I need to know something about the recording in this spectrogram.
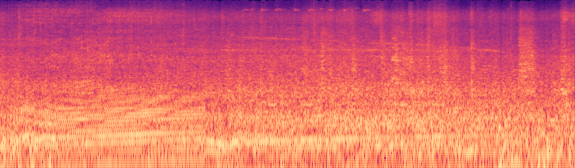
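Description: Hino container truck with its trailer driving past, its diesel engine and tyres loud and steady. The engine note falls in pitch over the first three seconds, then holds level.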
